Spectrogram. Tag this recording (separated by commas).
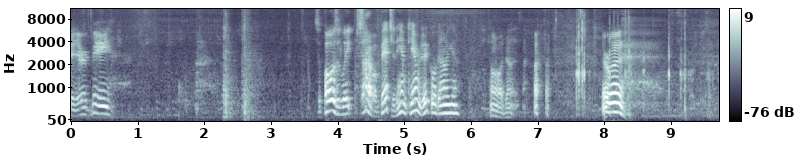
inside a small room, Speech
